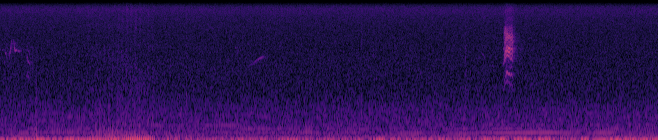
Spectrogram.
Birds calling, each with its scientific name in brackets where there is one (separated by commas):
Hawaii Amakihi (Chlorodrepanis virens), House Finch (Haemorhous mexicanus)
